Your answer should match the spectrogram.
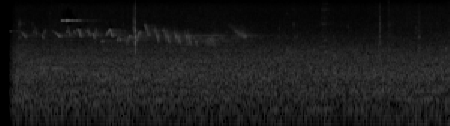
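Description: A small bird chirping a quick run of short, high notes during the first three seconds, over faint steady outdoor background noise.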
